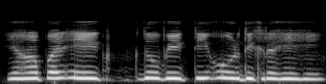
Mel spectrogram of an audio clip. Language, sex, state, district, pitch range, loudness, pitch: Hindi, female, Madhya Pradesh, Bhopal, 255-285 Hz, -11 LUFS, 270 Hz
